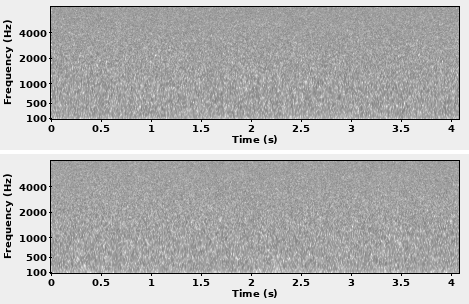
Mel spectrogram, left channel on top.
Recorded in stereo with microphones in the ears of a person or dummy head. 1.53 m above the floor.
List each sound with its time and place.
Only background noise.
